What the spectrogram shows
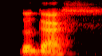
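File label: "gegas", Malay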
